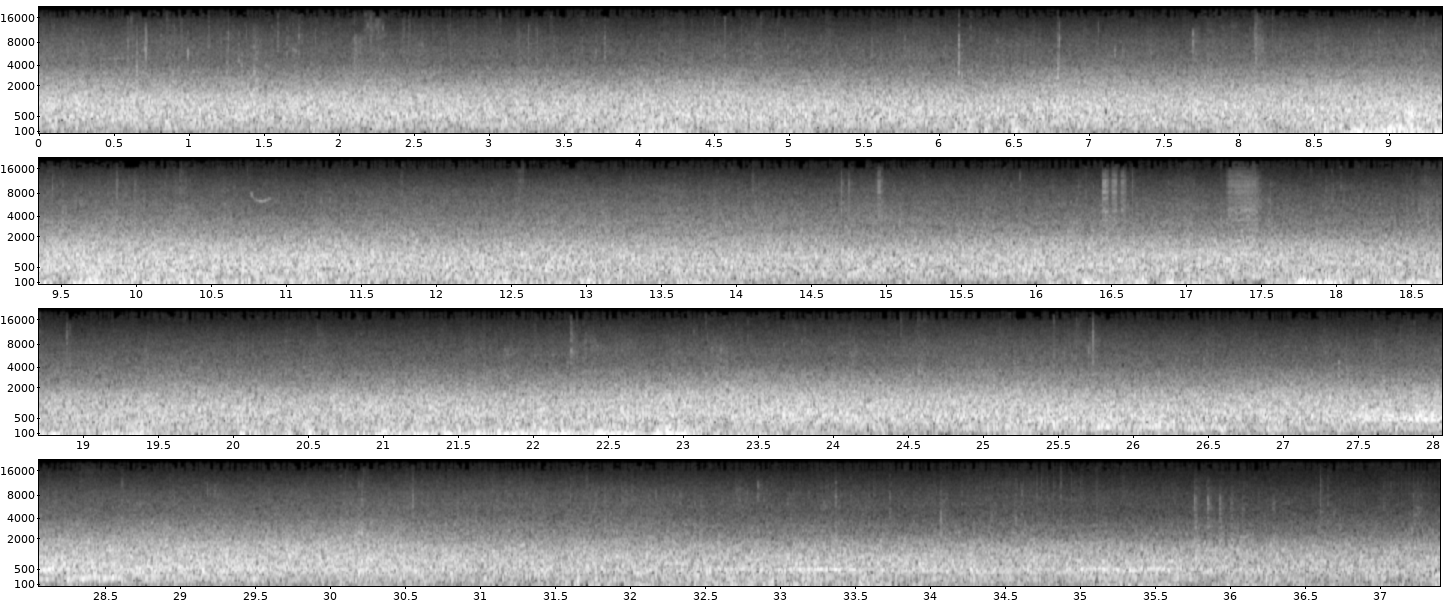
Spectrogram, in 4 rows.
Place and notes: Merrick Park, Bournemouth, UK - Merrick Park ambient wind in trees
20 September 2012, 10:59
